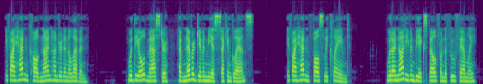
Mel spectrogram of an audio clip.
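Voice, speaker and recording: A woman's voice: lowish voice, clear, resonant tone, dry recording, natural voice. A woman voicing a bitter cornered schemer. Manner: pleading, bitter and self-pitying. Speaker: scheming woman faking a pregnancy. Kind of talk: dubbed short drama acting.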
